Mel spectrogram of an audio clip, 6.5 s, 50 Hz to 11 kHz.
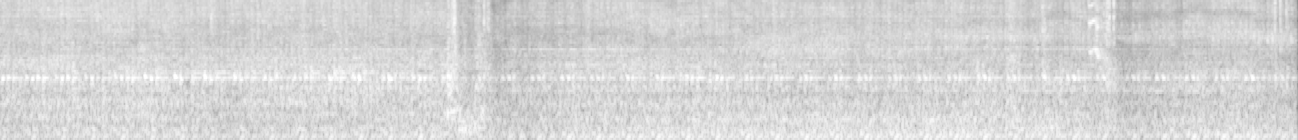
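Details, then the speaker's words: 1984 Mercedes 300D turbodiesel bought as mechanical damage, smoking heavily: loud, uneven diesel clatter at idle with a lumpy, irregular beat of about three per second. It sounds horrible and runs rough; cause unclear. "well this thing sounds horrible"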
